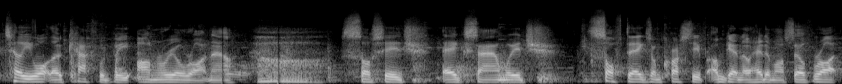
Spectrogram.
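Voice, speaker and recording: A man's voice: on the low side, steady tone, unhurried, creaky. A man in his thirties hosting a casual vlog, chatting enthusiastically and joking while walking through a warehouse under construction. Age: 30s. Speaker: vlog host.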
